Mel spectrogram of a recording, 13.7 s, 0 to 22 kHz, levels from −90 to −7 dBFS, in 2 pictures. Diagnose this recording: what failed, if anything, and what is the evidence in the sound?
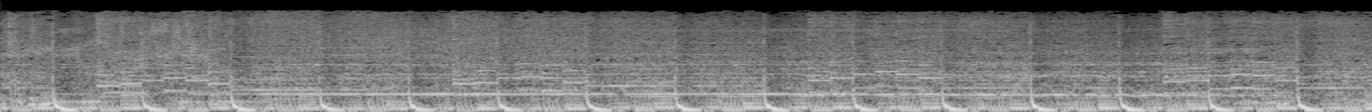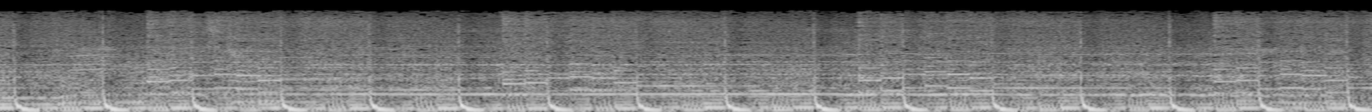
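Nothing in the recording points to a failure at any stage of the chain, and no fault can be heard at any point.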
